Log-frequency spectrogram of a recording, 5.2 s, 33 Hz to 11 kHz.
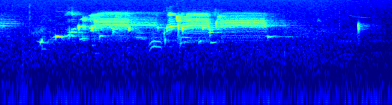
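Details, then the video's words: Red-winged Blackbirds singing from a moist depression in a wheat field, Chouteau County, Montana, USA, early morning of 5 June 2025 during a breeding bird survey: a few sharp introductory notes, then a long buzzy rattling trill, faint call after. "Redwing blackbirds sing from a moist depression in the field."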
